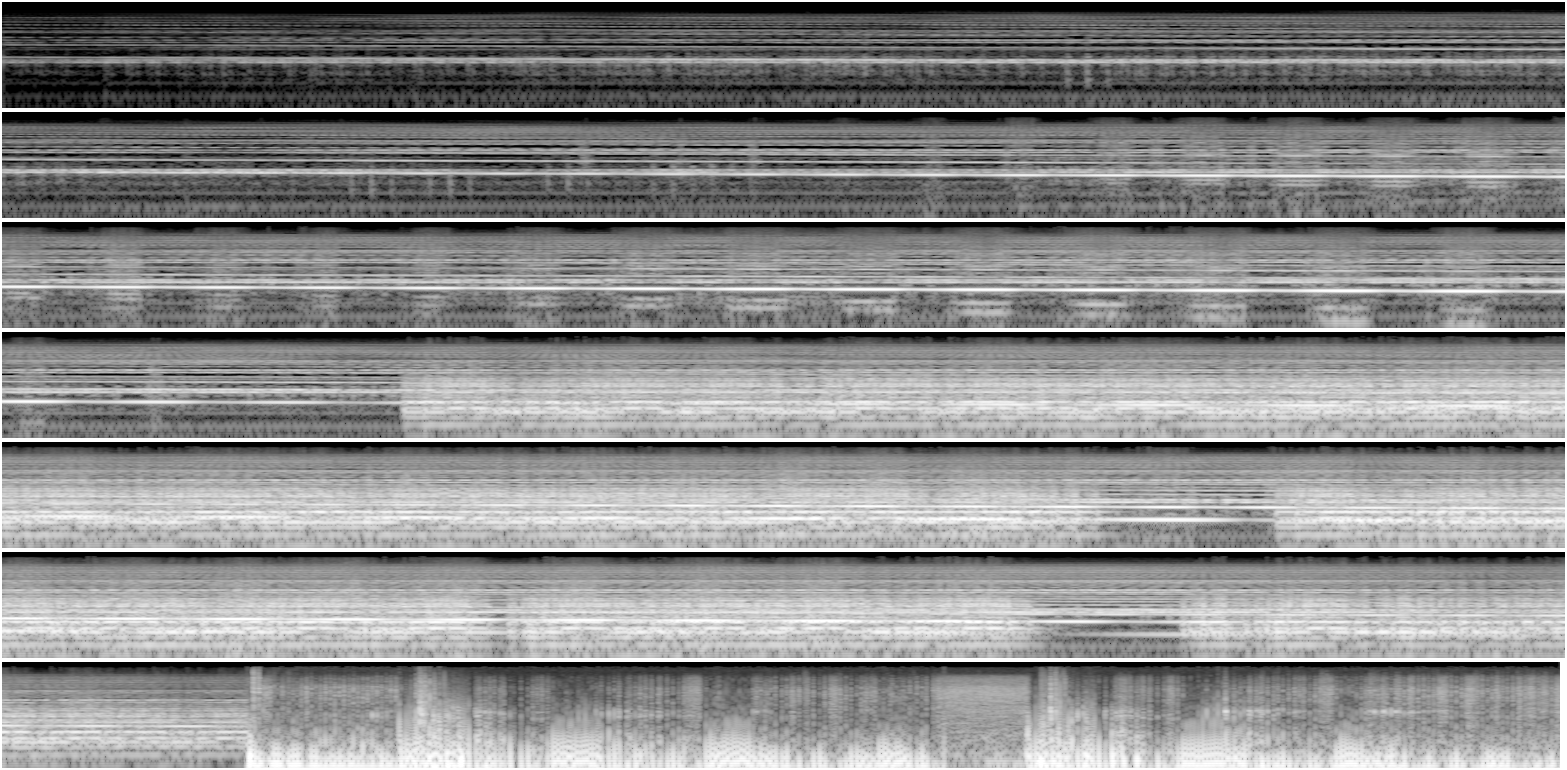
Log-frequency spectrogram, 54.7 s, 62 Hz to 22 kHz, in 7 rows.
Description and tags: Same as yesterday, but I've added the sound when the huge vehicle extends its two enormous landing gears. For getting the feeling of megapower when whole village shakes you need a speaker system that can generate at least 100 watts at as low as 10 Hz. I have a 800 watt sub which I can only use when cats and wife aren't in the house.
